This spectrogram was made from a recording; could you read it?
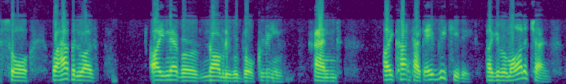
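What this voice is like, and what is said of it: Hoarse voice, Cork accent. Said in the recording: “I'm hoarse now. If you can hear through the Cork accent”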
